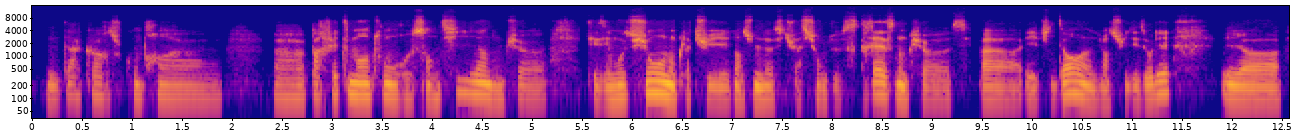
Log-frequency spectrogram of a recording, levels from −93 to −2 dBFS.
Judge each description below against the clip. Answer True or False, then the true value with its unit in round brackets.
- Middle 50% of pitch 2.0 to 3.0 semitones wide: True (2.4 semitones)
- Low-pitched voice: True (100 Hz)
